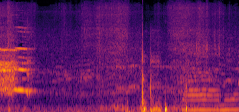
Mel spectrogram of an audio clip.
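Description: Roosters crowing among a flock of chickens at a gamefowl farm, with a few close, loud crows and clucks over a quieter background, no talking.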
